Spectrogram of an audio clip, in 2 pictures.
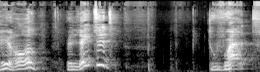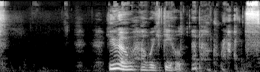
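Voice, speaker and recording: In a put-on character voice, a woman speaks at a medium pitch with a stern tone. She goes very slowly, with long, frequent pauses. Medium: read story. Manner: stern, commanding.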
